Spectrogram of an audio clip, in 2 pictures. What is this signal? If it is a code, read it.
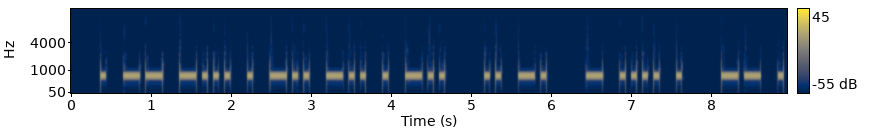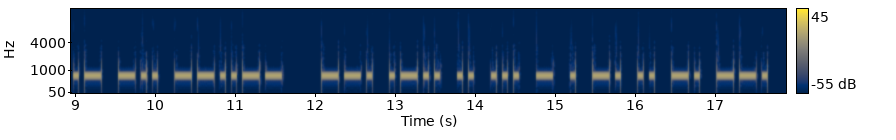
Morse code, heard as a keyed tone, about 17 wpm, 700 Hz. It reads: EMBEDDED IN THE MUD, GLISTENING
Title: A Sound Of Thunder 17wpm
